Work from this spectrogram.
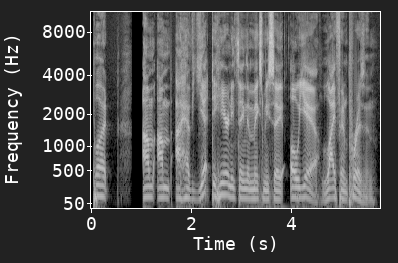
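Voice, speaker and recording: A man's voice: medium pitch, animated, unhurried, dry recording, studio quality. A man co-hosting a podcast in casual chat, rambling with many fillers and acting out little quotes. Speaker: podcast co-host.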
